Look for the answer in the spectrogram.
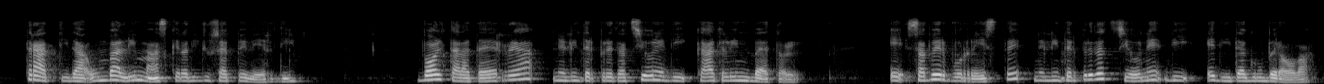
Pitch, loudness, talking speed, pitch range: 170 Hz, -23 LUFS, 105 wpm, 155-200 Hz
